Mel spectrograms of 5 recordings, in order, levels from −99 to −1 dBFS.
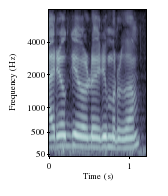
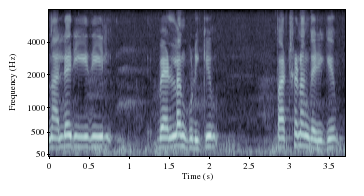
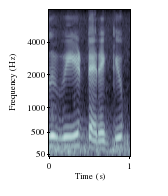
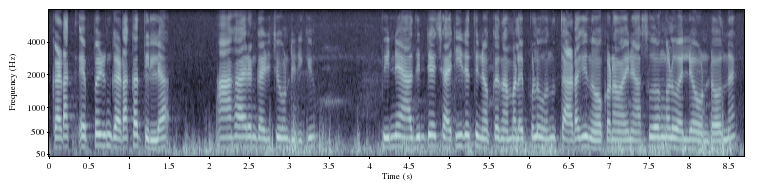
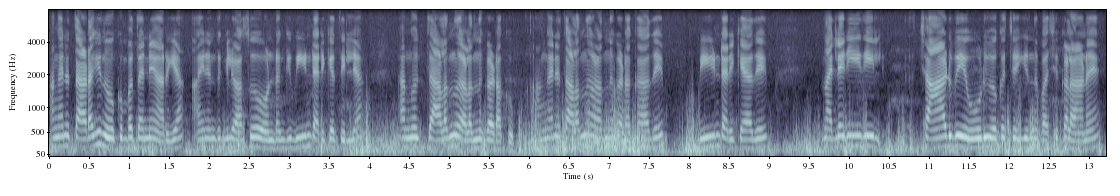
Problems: background sounds at intervals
